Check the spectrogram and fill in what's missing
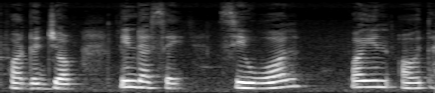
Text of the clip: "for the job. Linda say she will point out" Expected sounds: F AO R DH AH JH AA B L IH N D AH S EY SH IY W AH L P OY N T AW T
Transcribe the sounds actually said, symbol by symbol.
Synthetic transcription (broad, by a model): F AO R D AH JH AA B L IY N D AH S EY S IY W AH L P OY N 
